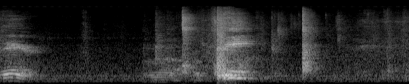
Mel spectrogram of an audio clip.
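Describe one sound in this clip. A pie splats into a man's face.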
